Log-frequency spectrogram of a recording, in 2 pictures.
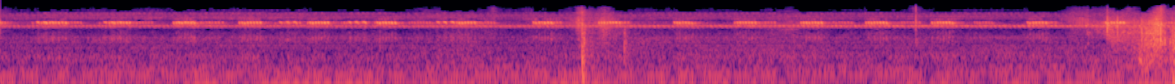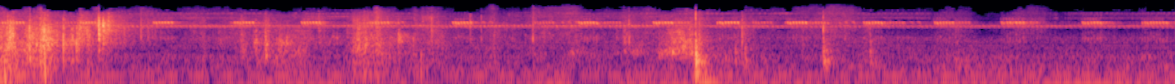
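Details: Grass insects heard as white noise during a study session: a steady high, pulsed chirping, roughly three pulses a second, overlaid by several sharp knocks and rustling taps, with a faint low hum beneath.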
